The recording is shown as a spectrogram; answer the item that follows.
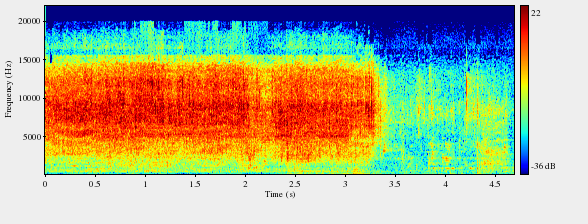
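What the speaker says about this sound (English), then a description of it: "A little water." Tap water runs steadily into a sink while a cake pan is rinsed, a close, loud broadband splash that drops noticeably quieter near the end as the flow changes.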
